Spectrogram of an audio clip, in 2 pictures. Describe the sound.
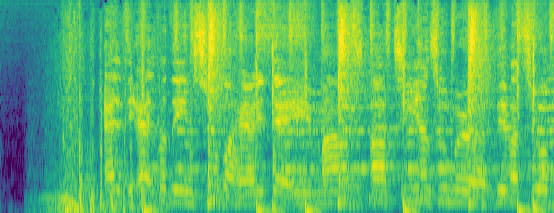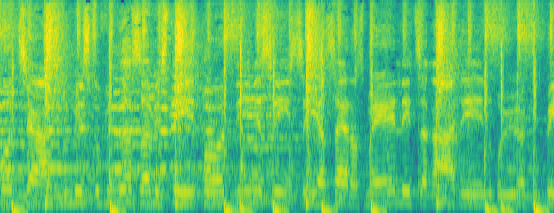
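A Danish rap song plays loud and continuous, with rhythmic rapped vocals riding over a steady, punchy beat and full instrumental backing from start to finish.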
